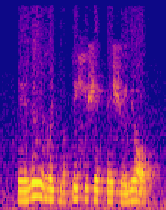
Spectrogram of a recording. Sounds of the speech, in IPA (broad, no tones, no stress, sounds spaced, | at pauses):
e ð ø β ø ɣ ɤ lʲ ɡ͡b ɤ k e xʲ ø ʃ e θ e ʃ ø lʲ ɔ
